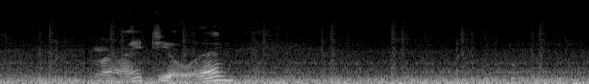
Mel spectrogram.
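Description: Rails clack under a moving train.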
